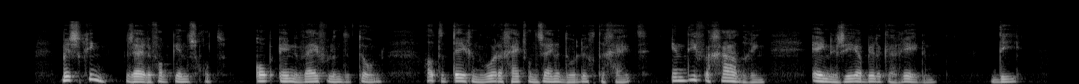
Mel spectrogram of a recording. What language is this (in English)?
Dutch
